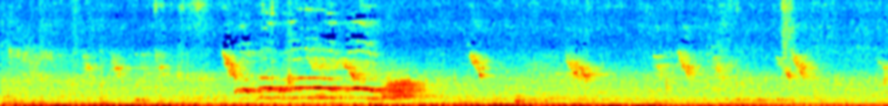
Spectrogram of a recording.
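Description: Small birds chirping in a string of short, falling high notes over a steady low hum, with one longer held call about two seconds in.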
